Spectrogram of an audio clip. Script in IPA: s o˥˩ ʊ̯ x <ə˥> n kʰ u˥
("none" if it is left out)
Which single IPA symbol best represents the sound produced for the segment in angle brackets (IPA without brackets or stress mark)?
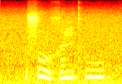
ə˥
